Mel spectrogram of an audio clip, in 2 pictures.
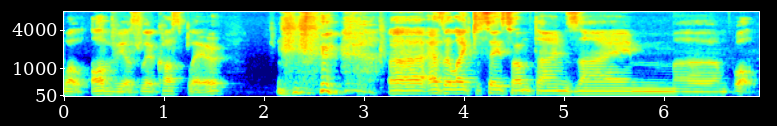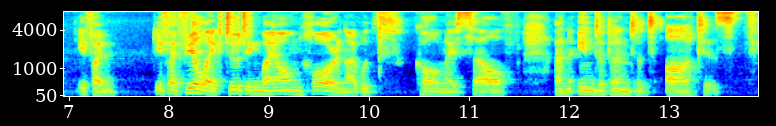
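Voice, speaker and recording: A man with a non-native accent, at a fairly slow pace. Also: fairly low pitch for a man, ordinary pitch variation. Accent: foreign. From Serbia. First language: not English. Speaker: cosplayer. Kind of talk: live stream chat. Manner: halting.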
